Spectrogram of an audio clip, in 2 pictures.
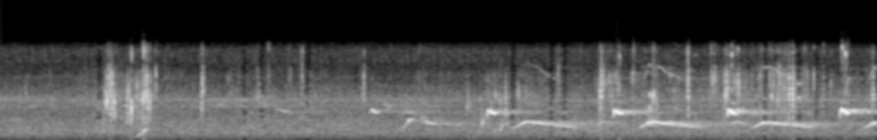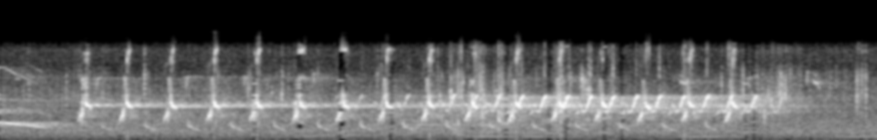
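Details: Pair of red-headed woodpeckers giving repeated downward-slurred calls roughly twice a second, shifting into a fast, high chattering series of short notes, with a few soft lower whistled notes and faint background noise.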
